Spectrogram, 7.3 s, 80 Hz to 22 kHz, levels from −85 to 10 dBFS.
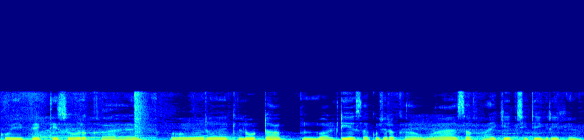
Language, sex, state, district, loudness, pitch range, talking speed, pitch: Angika, male, Bihar, Begusarai, -32 LUFS, 125-130 Hz, 180 wpm, 130 Hz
